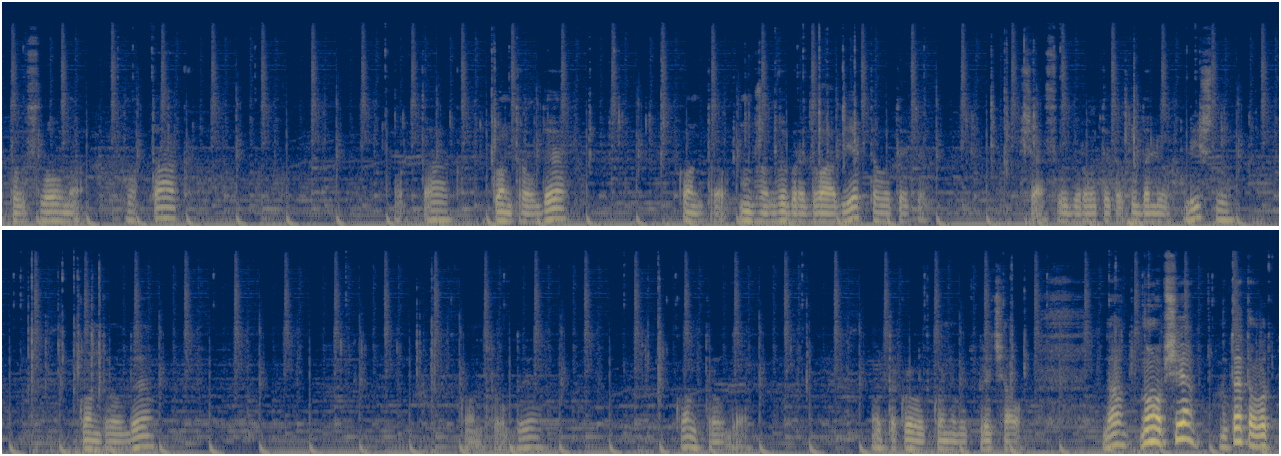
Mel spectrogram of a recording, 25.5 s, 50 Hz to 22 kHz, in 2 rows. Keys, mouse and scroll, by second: 0.4 alt+click, 1.1 click, 1.5 alt+click, 3.8 click, 4.8 ctrl+d, 6.1 click, 6.5 ctrl+d, 7.5 q, 8.0 shift+click, 8.4 w, 9.6 click, 10.0 ctrl+z, 10.2 q, 10.6 click, 11.2 Delete, 11.9 click, 12.1 q, 12.9 shift+click, 13.3 ctrl+d, 13.7 w, 16.2 click, 17.0 ctrl+d, 19.0 click, 19.2 ctrl+d, 20.7 click, 21.3 middle click, 21.3 middle click, 22.8 alt+click, 23.8 alt+click, 23.9 q, 24.2 click, 24.4 middle click, 24.5 middle click, 25.1 alt+click.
